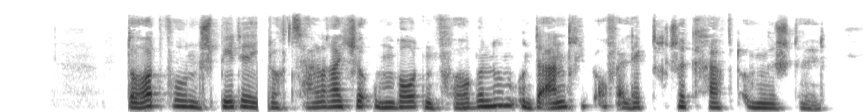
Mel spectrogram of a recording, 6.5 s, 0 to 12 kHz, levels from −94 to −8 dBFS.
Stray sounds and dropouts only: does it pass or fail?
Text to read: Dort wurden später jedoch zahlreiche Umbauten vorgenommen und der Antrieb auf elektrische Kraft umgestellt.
fail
